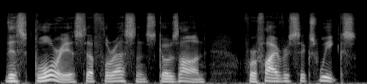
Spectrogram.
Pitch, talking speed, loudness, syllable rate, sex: 140 Hz, 165 wpm, -19 LUFS, 4.9 syllables/s, male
